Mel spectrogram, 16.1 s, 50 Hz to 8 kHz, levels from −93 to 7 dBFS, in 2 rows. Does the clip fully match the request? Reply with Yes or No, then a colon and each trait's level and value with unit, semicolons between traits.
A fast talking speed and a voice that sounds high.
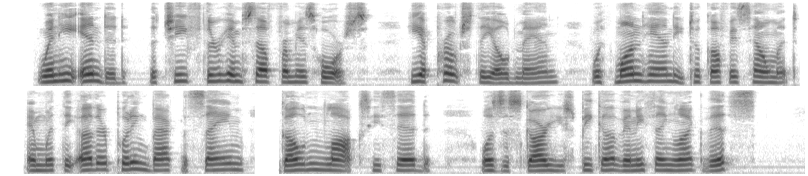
No: average, 165 wpm; high, 195 Hz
